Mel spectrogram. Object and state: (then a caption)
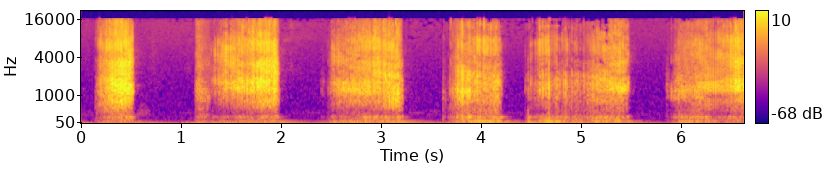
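Foam microphone windscreen scratched with pins. Metal pins held in the fingers scratch the top and side of a grey foam windscreen on a black microphone. Six bursts of close, gritty scraping and crunching are heard, separated by short pauses. Each burst has a bright, noisy hiss centred around 1.3 kHz over a low rumbling body.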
